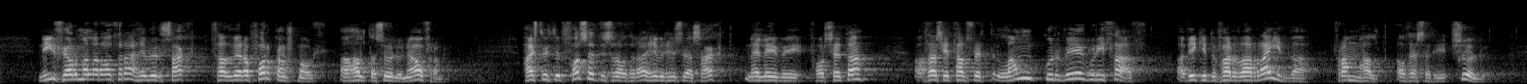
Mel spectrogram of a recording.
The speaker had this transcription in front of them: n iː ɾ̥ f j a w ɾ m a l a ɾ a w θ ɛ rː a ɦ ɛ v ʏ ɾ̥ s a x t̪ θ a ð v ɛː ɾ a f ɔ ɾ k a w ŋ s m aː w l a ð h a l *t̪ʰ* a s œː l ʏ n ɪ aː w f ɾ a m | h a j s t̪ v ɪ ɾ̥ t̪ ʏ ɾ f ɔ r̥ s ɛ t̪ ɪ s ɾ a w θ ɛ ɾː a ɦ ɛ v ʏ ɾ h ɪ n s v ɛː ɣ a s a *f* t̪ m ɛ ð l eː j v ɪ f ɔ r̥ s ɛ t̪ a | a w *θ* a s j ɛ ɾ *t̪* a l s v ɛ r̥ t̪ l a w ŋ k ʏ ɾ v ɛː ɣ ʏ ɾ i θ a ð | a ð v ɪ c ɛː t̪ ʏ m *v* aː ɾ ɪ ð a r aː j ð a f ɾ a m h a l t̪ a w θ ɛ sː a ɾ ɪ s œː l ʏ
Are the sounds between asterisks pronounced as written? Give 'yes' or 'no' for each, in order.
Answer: no, no, yes, no, no

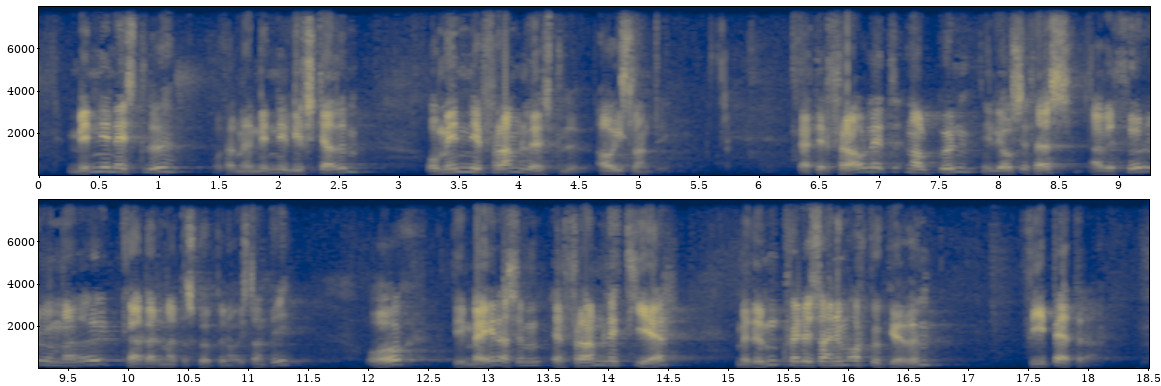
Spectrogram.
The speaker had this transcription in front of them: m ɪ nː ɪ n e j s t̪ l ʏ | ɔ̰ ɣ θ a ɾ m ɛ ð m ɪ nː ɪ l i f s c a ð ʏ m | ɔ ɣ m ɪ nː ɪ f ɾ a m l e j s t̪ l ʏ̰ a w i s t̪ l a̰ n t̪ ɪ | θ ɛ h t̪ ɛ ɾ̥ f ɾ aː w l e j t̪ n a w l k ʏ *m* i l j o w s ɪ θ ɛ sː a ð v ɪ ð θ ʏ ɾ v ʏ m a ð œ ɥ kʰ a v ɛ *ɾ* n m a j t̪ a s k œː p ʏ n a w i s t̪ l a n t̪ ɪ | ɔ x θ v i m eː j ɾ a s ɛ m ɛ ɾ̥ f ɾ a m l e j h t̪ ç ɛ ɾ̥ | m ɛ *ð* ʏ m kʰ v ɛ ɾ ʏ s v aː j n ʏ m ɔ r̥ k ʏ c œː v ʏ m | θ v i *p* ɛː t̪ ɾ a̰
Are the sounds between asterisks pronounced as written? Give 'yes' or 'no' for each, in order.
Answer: no, yes, yes, yes

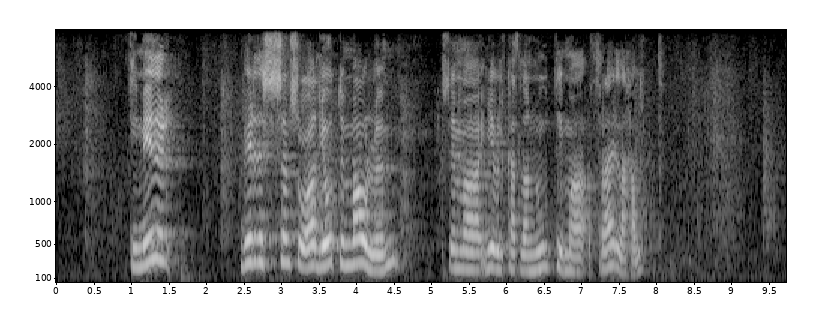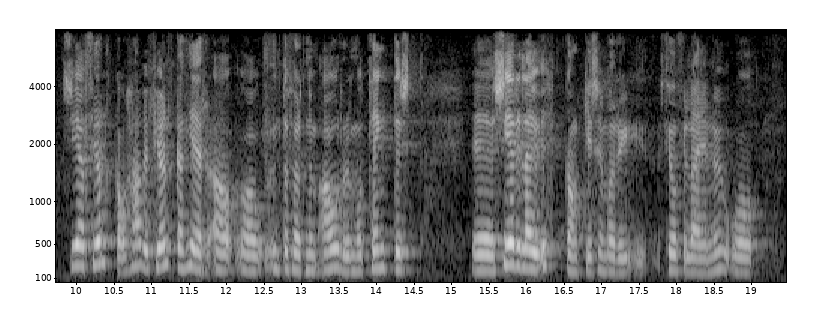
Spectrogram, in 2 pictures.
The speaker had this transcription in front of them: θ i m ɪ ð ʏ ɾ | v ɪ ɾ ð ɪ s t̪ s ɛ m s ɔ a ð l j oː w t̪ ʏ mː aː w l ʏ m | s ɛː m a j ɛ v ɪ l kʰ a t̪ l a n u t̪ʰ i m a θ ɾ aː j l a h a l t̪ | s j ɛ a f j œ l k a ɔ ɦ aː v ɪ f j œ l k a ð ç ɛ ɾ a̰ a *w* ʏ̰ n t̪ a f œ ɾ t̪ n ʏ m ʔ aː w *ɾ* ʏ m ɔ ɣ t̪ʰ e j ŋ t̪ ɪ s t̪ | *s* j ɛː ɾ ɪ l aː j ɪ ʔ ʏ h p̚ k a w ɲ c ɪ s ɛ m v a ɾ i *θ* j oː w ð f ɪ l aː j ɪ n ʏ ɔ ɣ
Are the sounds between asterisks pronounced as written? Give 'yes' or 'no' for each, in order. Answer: yes, yes, yes, yes

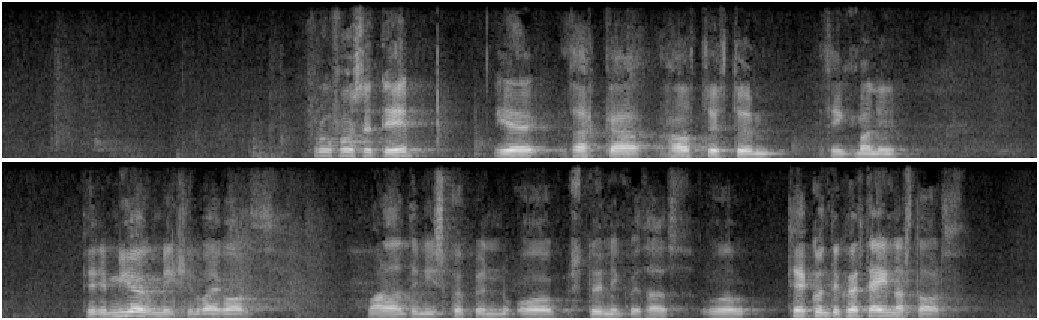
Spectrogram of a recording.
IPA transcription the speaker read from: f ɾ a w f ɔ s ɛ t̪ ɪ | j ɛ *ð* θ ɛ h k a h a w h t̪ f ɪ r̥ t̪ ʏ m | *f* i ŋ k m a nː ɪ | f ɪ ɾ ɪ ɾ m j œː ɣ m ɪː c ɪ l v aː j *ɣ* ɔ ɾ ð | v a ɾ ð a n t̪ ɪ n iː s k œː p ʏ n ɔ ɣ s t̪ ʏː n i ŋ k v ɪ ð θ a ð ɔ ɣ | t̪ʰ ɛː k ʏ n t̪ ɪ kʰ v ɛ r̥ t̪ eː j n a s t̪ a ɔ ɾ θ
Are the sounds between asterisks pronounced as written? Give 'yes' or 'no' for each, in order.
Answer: no, no, yes

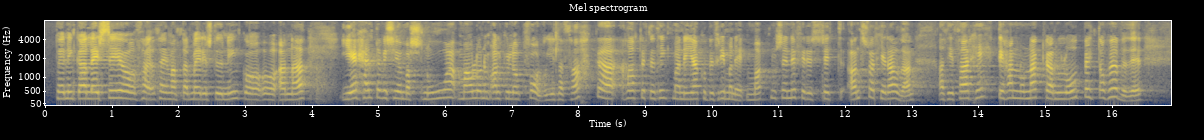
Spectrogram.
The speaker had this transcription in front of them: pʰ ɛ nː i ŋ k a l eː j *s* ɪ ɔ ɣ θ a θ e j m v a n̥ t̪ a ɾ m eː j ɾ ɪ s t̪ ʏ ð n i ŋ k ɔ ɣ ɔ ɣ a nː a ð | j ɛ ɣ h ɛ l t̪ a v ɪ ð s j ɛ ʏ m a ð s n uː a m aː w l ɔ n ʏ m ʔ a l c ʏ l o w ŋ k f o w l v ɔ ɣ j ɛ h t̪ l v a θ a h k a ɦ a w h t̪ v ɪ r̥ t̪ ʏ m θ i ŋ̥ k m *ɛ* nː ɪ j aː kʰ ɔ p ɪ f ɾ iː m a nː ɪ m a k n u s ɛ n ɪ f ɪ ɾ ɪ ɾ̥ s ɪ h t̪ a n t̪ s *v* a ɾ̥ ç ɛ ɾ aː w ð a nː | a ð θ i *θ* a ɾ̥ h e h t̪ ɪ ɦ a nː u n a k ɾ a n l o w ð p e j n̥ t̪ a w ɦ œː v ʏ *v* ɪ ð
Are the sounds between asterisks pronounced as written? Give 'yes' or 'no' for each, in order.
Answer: yes, no, yes, yes, no

